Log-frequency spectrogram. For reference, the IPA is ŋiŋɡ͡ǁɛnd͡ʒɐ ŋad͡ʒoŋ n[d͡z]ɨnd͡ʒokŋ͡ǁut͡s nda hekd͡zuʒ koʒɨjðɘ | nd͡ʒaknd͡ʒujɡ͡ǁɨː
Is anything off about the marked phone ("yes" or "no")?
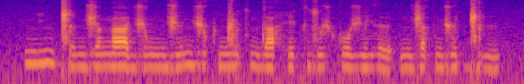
yes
